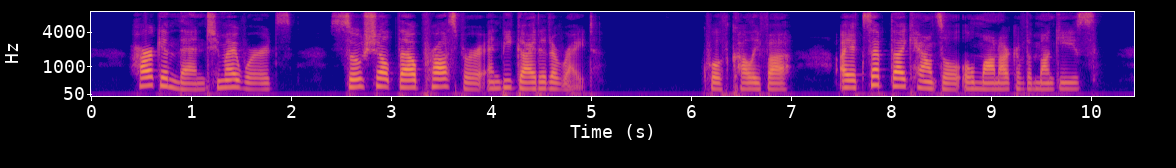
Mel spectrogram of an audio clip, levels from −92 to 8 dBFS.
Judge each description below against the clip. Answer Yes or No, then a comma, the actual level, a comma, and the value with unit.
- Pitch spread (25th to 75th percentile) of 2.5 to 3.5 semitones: No, average, 4.3 semitones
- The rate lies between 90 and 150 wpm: Yes, average, 145 wpm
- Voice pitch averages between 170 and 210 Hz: Yes, medium, 185 Hz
